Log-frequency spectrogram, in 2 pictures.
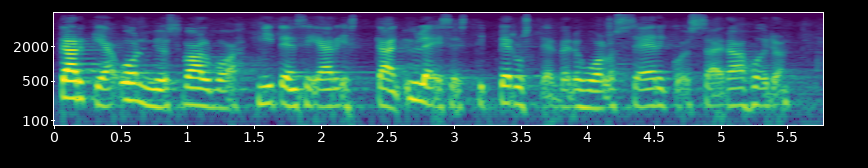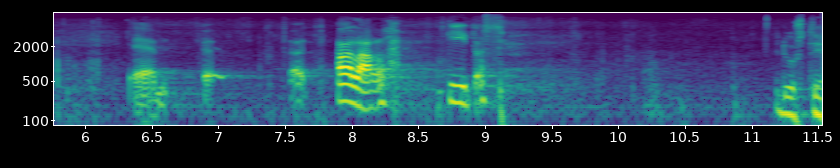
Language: Finnish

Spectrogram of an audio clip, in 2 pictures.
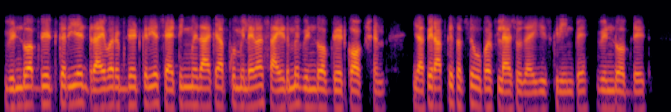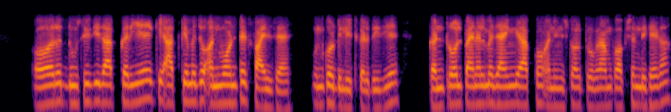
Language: Urdu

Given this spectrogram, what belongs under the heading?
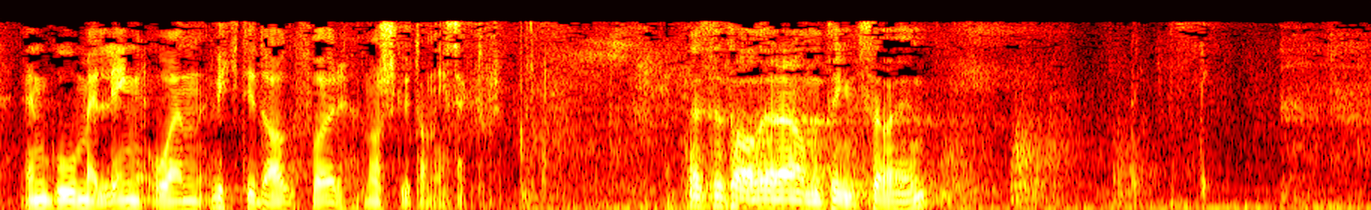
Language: Norwegian Bokmål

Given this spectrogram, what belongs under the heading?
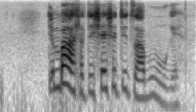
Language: Swati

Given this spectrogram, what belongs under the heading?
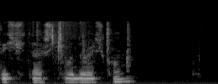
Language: Russian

